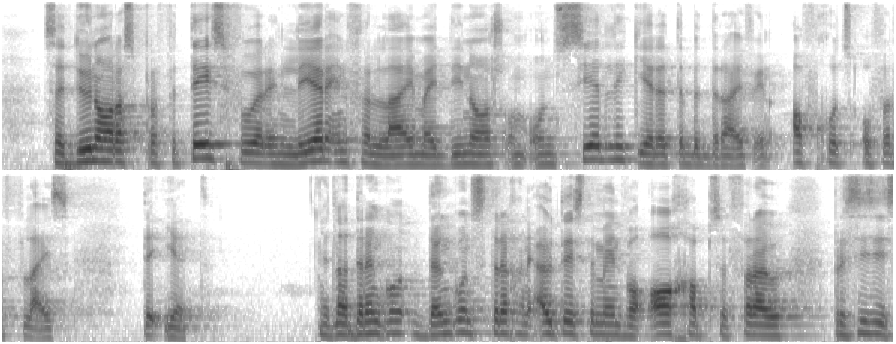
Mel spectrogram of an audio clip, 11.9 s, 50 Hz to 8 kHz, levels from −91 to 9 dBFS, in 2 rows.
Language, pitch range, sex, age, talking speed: English, 125-155 Hz, male, 20-39, 185 wpm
